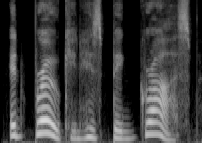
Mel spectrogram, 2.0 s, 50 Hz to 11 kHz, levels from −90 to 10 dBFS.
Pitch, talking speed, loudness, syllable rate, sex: 205 Hz, 175 wpm, -19 LUFS, 3.9 syllables/s, female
